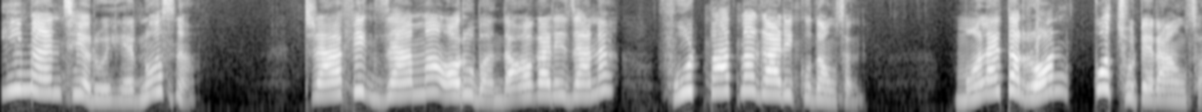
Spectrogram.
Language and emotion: Nepali, angry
